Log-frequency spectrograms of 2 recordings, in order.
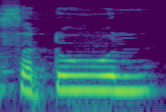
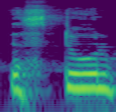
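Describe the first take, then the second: First: A vowel is inserted between 's' and 't'. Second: It starts with the cluster 'st'. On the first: The speaker calls it wrong. "Haryana क्षेत्र के लोग" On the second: The speaker calls it right. "स्टूल को"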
